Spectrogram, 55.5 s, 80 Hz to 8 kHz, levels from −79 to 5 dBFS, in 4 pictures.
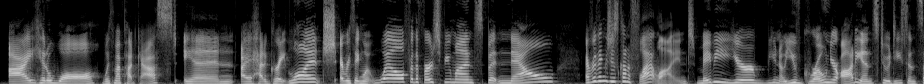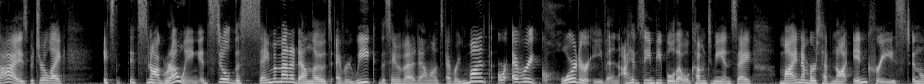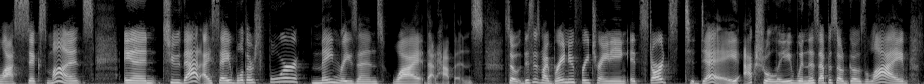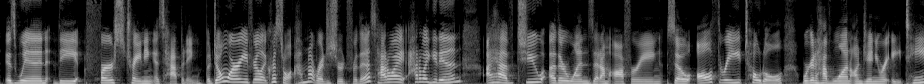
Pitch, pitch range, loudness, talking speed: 210 Hz, 185-255 Hz, -19 LUFS, 180 wpm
